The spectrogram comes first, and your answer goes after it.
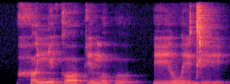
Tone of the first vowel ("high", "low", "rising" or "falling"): falling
